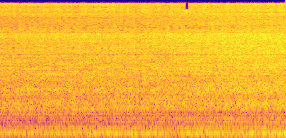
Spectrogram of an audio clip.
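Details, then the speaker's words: Salvage Cadillac Deville being rebuilt, idling after a new PCV elbow and the reinstalled, topped-up power steering pump, before reaching temperature: quiet, steady hum with no belt squeal or chirp. Water pump belt and pulleys are fine. "No issue with the water pump belt and the pulley."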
